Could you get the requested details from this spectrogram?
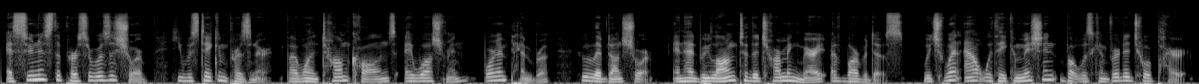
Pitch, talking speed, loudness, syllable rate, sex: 150 Hz, 225 wpm, -21 LUFS, 6.6 syllables/s, male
